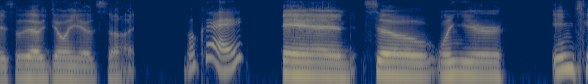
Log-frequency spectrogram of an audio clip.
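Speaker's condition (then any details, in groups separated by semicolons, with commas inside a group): Muscular dystrophy; cannot exhale all CO2, breathes through tracheostomy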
